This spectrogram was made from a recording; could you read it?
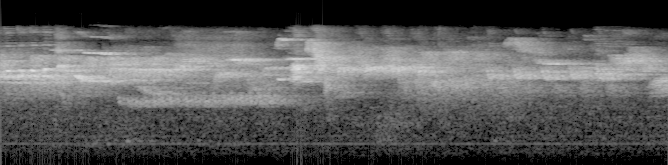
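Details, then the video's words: Hybrid finch bred from the Balkan goldfinch subspecies, singing a long, continuous, rapid warble. Twittering trills and chirps run without pause, with short pure whistles woven through the dense, high-pitched stream. "Śpiew bastarda po C.c. Balcanika III"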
